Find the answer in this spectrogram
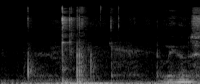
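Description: Wooden pastel pencils clicking and clinking against each other several times as one pencil is put down and another picked up.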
